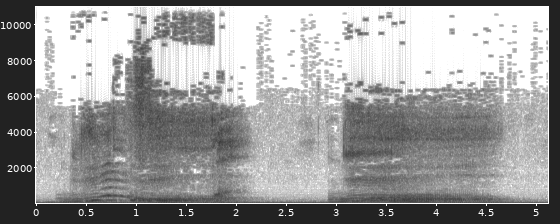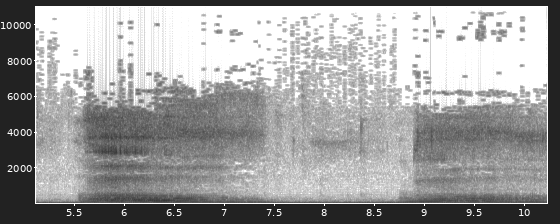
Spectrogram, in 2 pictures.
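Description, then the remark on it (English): A human voice channeling elephants, imitating elephant calls: four long, loud, rumbling groans with a rising trumpet-like wail at the start, each separated by brief pauses, alone. “It's the first time I've ever channeled the elephants.”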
